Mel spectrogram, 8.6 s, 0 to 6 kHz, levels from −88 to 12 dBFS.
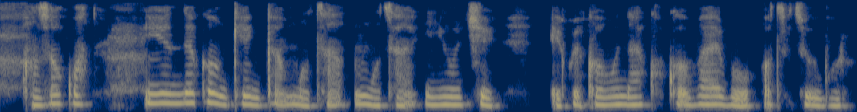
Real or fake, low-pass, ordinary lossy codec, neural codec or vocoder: fake; 5.4 kHz; none; codec, 16 kHz in and 24 kHz out, 2.2 kbps, FireRedTTS-2 codec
